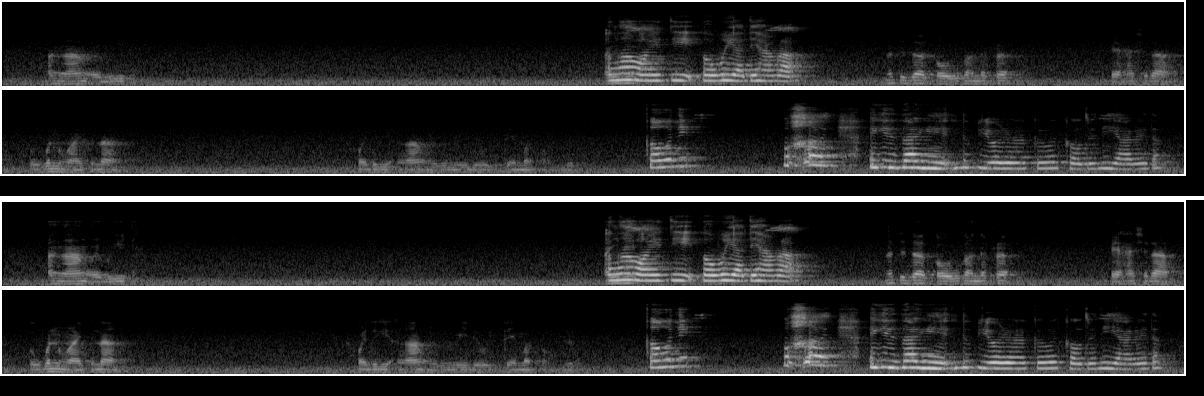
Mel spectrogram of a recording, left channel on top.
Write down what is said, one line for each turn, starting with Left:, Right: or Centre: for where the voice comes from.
Right: ꯑꯉꯥꯡ ꯑꯣꯏꯕꯒꯤ ꯑꯩꯗꯤ
Centre: ꯑꯉꯥꯡ ꯑꯣꯏꯗꯤ ꯀꯧꯕ ꯌꯥꯗꯦ ꯍꯥꯏꯕ꯭ꯔꯥ
Right: ꯅꯠꯇꯦꯗ ꯀꯧꯕ ꯀꯥꯟꯗ ꯈꯔ ꯀꯩ ꯍꯥꯏꯁꯤꯔꯥ ꯀꯧꯕ ꯅꯨꯡꯉꯥꯏꯇꯅ ꯑꯩꯈꯣꯏꯗꯒꯤ ꯑꯉꯥꯡ ꯑꯣꯏꯕ ꯃꯤꯗꯨꯕꯨ ꯏꯇꯩꯃꯥ ꯀꯧꯕꯗꯨ
Centre: ꯀꯧꯒꯅꯤ ꯑꯣꯍꯣꯏ ꯑꯩꯒꯤ ꯅꯪꯒꯤ ꯅꯨꯄꯤ ꯑꯣꯏꯔꯀ ꯀꯧꯗ꯭ꯔꯗꯤ ꯌꯥꯔꯣꯏꯗ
